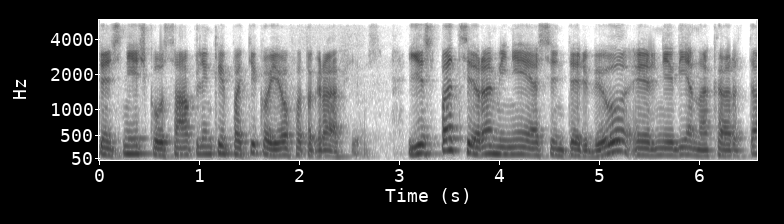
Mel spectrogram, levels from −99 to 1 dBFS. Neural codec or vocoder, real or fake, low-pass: none; real; 5.4 kHz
